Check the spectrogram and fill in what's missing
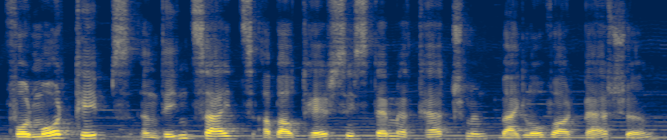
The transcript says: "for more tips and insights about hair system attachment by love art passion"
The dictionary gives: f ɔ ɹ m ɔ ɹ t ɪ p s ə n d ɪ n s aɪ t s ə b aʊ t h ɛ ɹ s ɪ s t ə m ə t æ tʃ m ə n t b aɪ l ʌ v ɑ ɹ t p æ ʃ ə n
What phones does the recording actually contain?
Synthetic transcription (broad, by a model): f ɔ ɹ m ɔ ɹ t ɪ p s ə n d ɪ n s aɪ t s ə b aʊ t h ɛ ɹ s ɪ s t ə m ə t æ tʃ m ə n t b aɪ l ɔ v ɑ ɹ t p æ ʃ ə n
